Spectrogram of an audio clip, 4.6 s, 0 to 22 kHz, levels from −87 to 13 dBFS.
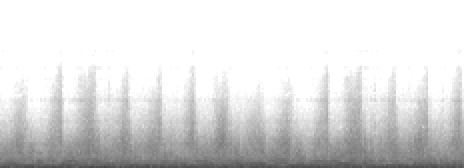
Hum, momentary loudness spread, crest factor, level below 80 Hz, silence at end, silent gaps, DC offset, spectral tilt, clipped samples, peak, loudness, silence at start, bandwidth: none; 1 LU; 12 dB; -32 dBFS; 0 s; none; under 0.1%; -7.5 dB/octave; under 0.1%; -10 dBFS; -22 LUFS; 0 s; 9.6 kHz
